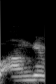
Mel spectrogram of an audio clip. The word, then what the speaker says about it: आगे: अच्छा, ये बहुत कॉमन मिस्टेक है, हम सभी करते हैं, आगे को आंगे बोलते हैं, लेकिन वो आगे है सही उच्चारण है, तो उसको सुधारे।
